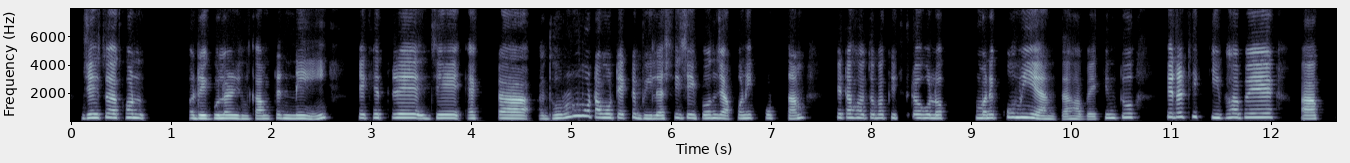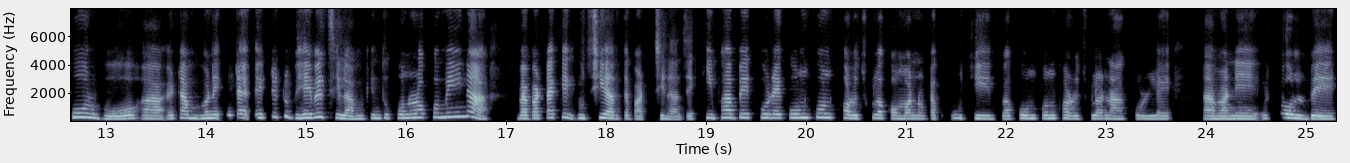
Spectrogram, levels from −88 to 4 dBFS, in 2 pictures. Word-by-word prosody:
যেহেতু 260 +2 +3
এখন 275 +1 +1 0.7
রেগুলার 225 +1 +6
ইনকামটা 200 +2 -2 0.2
নেই, 210 -4 +3 0.4
সেক্ষেত্রে 260 +1 +1 0.3
যে 240 0 +4 0.3
একটা 230 0 -3 0.5
ধরুন 260 +10 +1
মোটামুটি 270 -8 +1
একটা 255 +3 -6
বিলাসী 215 +2 -1
জীবন-যাপনই 230 -1 0
করতাম, 230 -2 -2 0.4
সেটা 265 -1 -2
হয়তো 250 -1 -3
বা 250 - -2
কিছুটা 245 0 -5
হলো 235 -1 +2 0.4
মানে 240 +1 +2
কমিয়ে 285 -4 +5
আনতে 180 -1 -6
হবে। 175 -1 -5
কিন্তু 255 +2 -2 0.4
সেটা 305 +1 +5
ঠিক 330 -1 -4
কিভাবে 280 +2 +1 0.5
অ্যা 210 0 +7 0.3
করবো 260 -11 +1 0.3
আ - - +3 0.2
এটা 245 +3 +2 0.2
মানে 235 +1 +3
এটা 265 +4 0 0.2
একটু, 270 +4 -7
একটু 340 +4 -3
ভেবেছিলাম 260 -6 +2
কিন্তু 235 0 -2
কোন 245 - +1
রকমেই 295 +4 0
না 325 - +8 0.4
ব্যাপারটাকে 230 +5 +2
গুছিয়ে 235 +3 +1
আনতে 215 -1 -6
পারছি 185 +2 -4
না 175 - -4
যে, 185 - -5
কিভাবে 265 +2 0
করে 260 -1 +1
কোন, 265 0 +2
কোন 280 -1 0
খরচগুলো 235 -2 -1
কমানোটা 210 0 -3 0.3
উচিত 210 -1 -3
বা 200 - -2
কোন, 220 -1 +1
কোন 220 - 0
খরচগুলা 205 -1 -3
না 195 - 0
করলে 200 -1 -4 0.4
আ - - +4
মানে 200 0 +1 0.4
চলবে। 210 -6 +3
235 Hz, 145 wpm, -23 LUFS, 215-265 Hz, 0.7 s, না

